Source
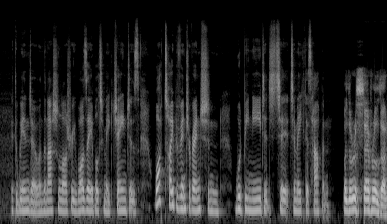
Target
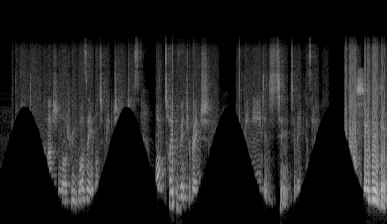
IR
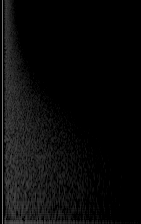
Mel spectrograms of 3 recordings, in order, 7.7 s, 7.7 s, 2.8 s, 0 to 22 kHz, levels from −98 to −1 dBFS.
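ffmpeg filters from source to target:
-filter_complex "[0:a]acrossover=split=760|900[link_01][link_02][link_03];[link_01]acrusher=bits=5:dc=4:mix=0:aa=0.000001[link_04];[link_04][link_02][link_03]amix=inputs=3:normalize=0,asplit=3[link_05][link_06][link_07];[link_05]afade=type=out:start_time=5.63:duration=0.02[link_08];[link_06]aeval=exprs='val(0)*sin(2*PI*51*n/s)':channel_layout=same,afade=type=in:start_time=5.63:duration=0.02,afade=type=out:start_time=6.48:duration=0.02[link_09];[link_07]afade=type=in:start_time=6.48:duration=0.02[link_10];[link_08][link_09][link_10]amix=inputs=3:normalize=0,aresample=22050,aresample=44100[link_11];[1:a]atrim=start_sample=2205,afade=type=out:start_time=0.24:duration=0.01,atrim=end_sample=11025,asetrate=74970,aresample=44100[link_12];[link_11][link_12]afir=irnorm=-1:irlink=0,afftfilt=real='re*gte(b*sr/1024,210*pow(3700/210,0.5+0.5*sin(2*PI*0.49*pts/sr)))':imag='im*gte(b*sr/1024,210*pow(3700/210,0.5+0.5*sin(2*PI*0.49*pts/sr)))':win_size=1024:overlap=0.75,volume=5.5dB"

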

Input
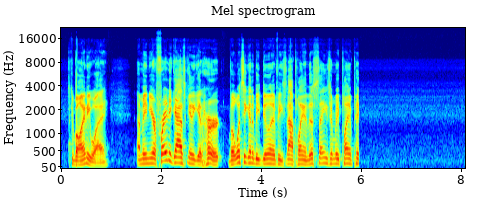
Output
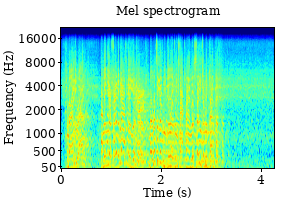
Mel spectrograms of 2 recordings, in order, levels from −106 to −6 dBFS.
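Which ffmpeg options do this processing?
ffmpeg -i in.wav -filter_complex "[0:a]aeval=exprs='val(0)+0.5*0.0335*sgn(val(0))':channel_layout=same,highpass=frequency=42:poles=1,agate=range=-33dB:threshold=-27dB:ratio=3:detection=peak,equalizer=frequency=1800:width_type=o:width=1.3:gain=4.5,acompressor=threshold=-28dB:ratio=6,atempo=0.95,aresample=16000,aeval=exprs='clip(val(0),-1,0.0224)':channel_layout=same,aresample=44100,aeval=exprs='val(0)*sin(2*PI*240*n/s)':channel_layout=same,asplit=2[link_01][link_02];[link_02]adelay=235,lowpass=frequency=2000:poles=1,volume=-8.5dB,asplit=2[link_03][link_04];[link_04]adelay=235,lowpass=frequency=2000:poles=1,volume=0.32,asplit=2[link_05][link_06];[link_06]adelay=235,lowpass=frequency=2000:poles=1,volume=0.32,asplit=2[link_07][link_08];[link_08]adelay=235,lowpass=frequency=2000:poles=1,volume=0.32[link_09];[link_03][link_05][link_07][link_09]amix=inputs=4:normalize=0[link_10];[link_01][link_10]amix=inputs=2:normalize=0,asetrate=88200,aresample=44100,volume=5dB" out.wav

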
